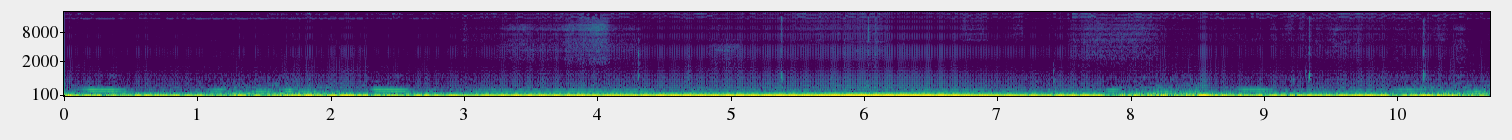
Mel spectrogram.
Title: Cayenne turbo whining noise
